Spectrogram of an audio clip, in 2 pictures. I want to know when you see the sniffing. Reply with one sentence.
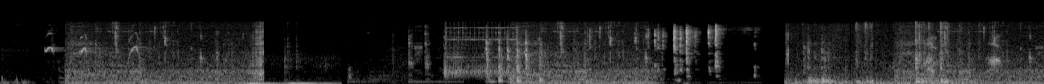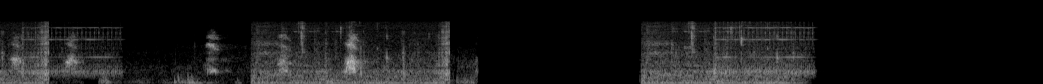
You can't hear the sniffing here.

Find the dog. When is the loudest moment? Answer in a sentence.
The loudest moment of the dog is at 14 seconds.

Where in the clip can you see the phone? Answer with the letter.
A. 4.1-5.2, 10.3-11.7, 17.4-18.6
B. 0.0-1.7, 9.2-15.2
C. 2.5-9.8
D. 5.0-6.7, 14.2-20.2
A.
